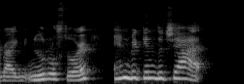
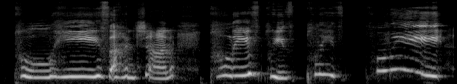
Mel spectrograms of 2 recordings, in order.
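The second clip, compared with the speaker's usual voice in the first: high, rising, whiny begging; pleading; 9 semitones higher, 5 dB louder, much slower than usual. A narrator's reading. Mizuki begging An to let them stay, climbing whine. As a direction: beg harder with every please.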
